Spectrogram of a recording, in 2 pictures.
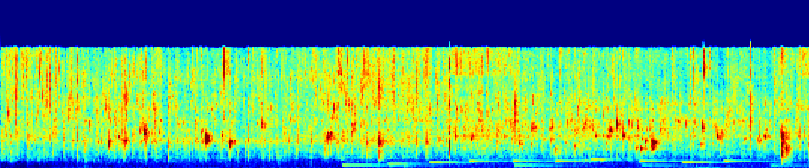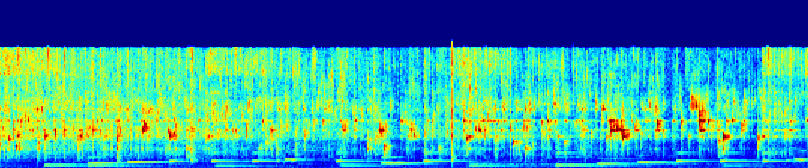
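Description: Starch-coated pieces of canned mackerel crackling and sizzling as they shallow-fry in hot oil in an iron frying pan. A soft knock comes about six seconds in, as a fried piece is set down on a paper-lined tray. Gentle piano background music starts about three seconds in.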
